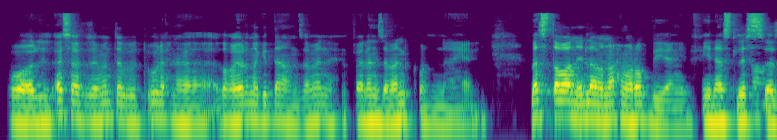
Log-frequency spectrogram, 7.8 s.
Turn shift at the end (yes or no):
no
